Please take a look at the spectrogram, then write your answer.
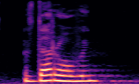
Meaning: healthy
- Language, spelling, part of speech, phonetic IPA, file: Belarusian, здаровы, adjective, [zdaˈrovɨ], Be-здаровы.ogg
